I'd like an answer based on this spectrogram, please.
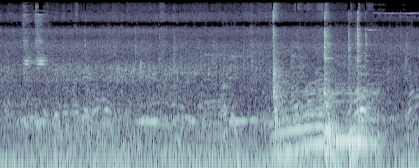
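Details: Cattle being unloaded from a truck, lowing with a deep, drawn-out moo that swells near the end, after softer murmuring moos earlier, over a low rumble of vehicle noise.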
